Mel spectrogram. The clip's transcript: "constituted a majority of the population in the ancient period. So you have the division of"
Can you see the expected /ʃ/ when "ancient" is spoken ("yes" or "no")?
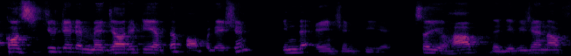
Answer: yes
